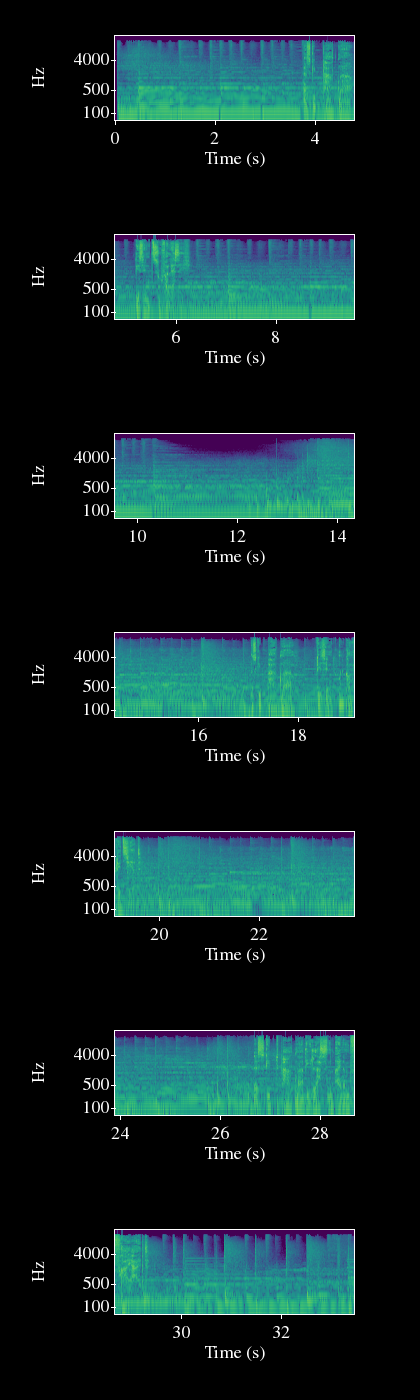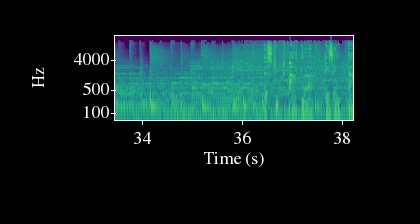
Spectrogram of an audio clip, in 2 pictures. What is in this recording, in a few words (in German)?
Werbung Sanft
